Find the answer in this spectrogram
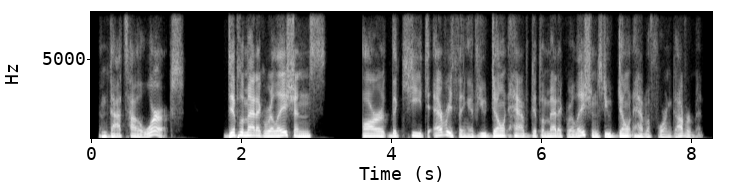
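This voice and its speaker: A man with a Midwestern American accent talks fairly quickly in an animated tone, his pitch fairly high and its variation ordinary. The sound is dry and close with no echo, over a quiet background. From northwest Indiana, near Gary. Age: 30s. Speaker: legal researcher and podcaster. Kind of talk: casual chat. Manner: loud.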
